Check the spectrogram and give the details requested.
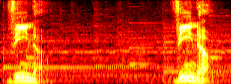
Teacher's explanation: The letter V sounds exactly like B in Spanish. They're the same.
